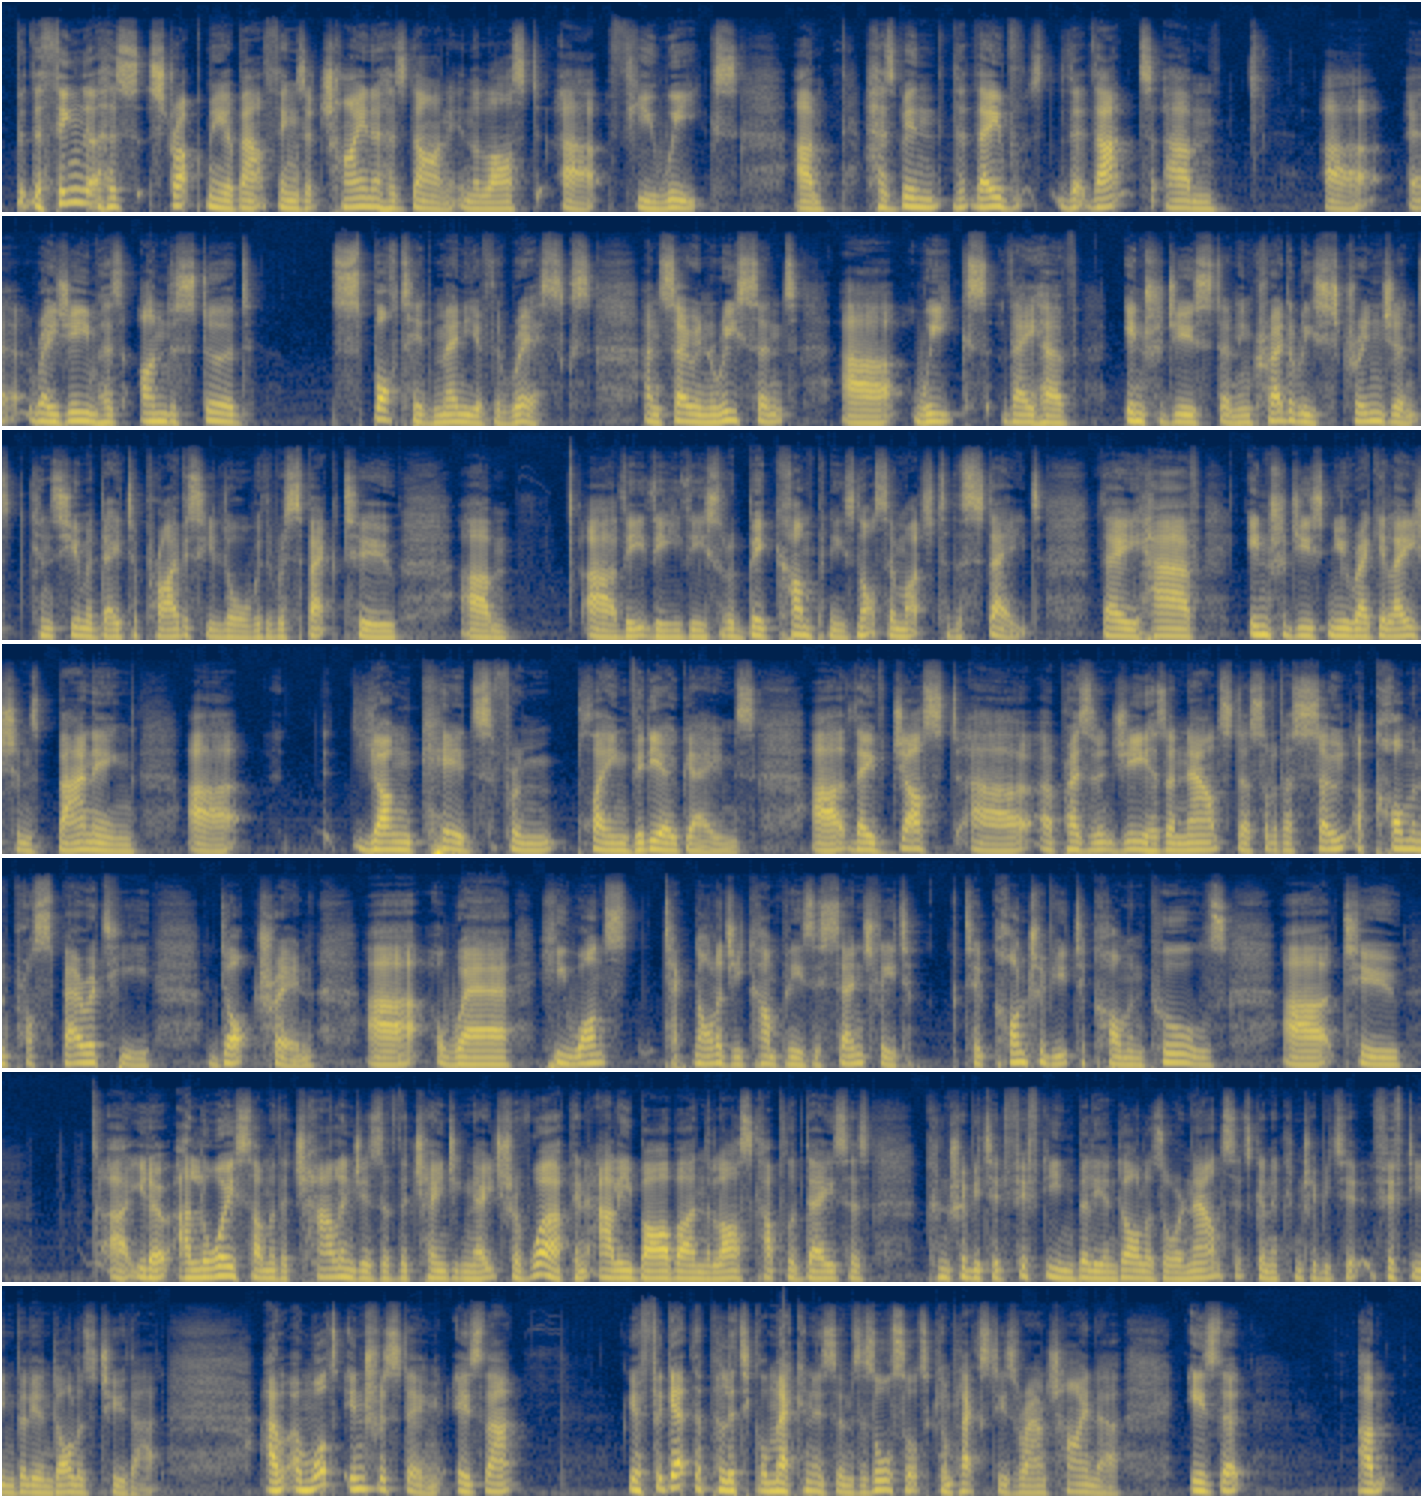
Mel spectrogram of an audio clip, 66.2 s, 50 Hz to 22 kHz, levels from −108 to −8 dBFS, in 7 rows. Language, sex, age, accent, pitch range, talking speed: English, male, 40-59, British, 130-155 Hz, 155 wpm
